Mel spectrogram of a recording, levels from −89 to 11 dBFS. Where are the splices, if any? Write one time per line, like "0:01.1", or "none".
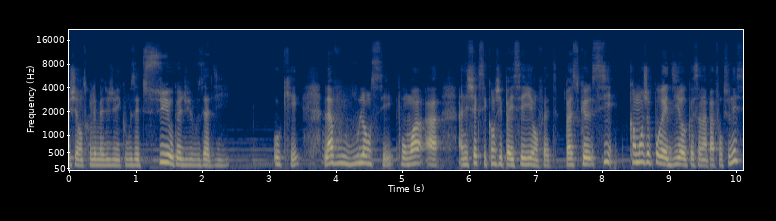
0:05.0
0:07.3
